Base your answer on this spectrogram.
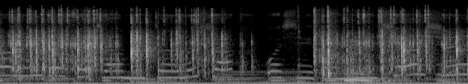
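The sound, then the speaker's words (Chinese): Loud, rapid clicking of a mechanical keyboard with blue switches being typed on, many sharp clacks in an uneven rhythm over a steady tonal background. “那么我现在手里也是，也拿着一把青轴的键盘，大家可以听一下。”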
